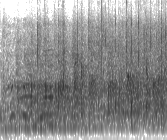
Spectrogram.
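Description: Sustained audience applause, a dense crackle of many hands clapping steadily at moderate volume, with no voices over it, lasting the whole stretch.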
